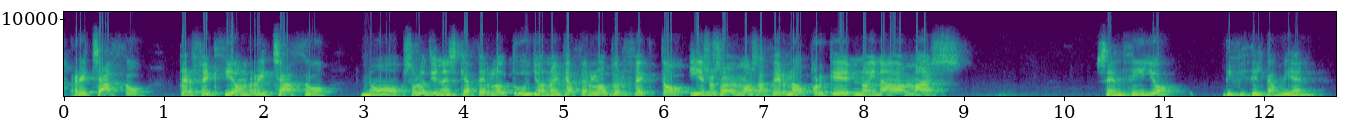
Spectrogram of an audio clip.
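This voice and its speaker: A woman in her forties from Spain talks as a radio interview guest, lively and animated, slipping into little acted-out dialogues. Her voice sits at a middle pitch, and the recording is somewhat dull and muffled. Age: 40s. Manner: animated, acts out quoted dialogue. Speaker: guest, English communication coach.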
